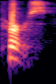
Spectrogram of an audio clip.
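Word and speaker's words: Peirce: an American philosopher psychology named purse this that's how you pronounce this weird name uh in in the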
